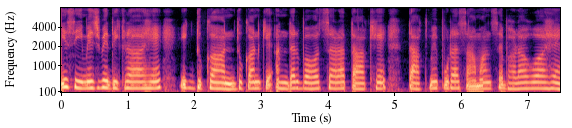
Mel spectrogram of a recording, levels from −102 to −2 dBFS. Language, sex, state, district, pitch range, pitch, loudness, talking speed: Hindi, female, Delhi, New Delhi, 200-225 Hz, 215 Hz, -16 LUFS, 190 wpm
